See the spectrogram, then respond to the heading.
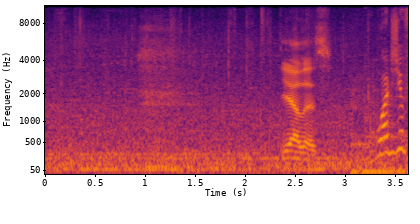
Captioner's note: sighs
